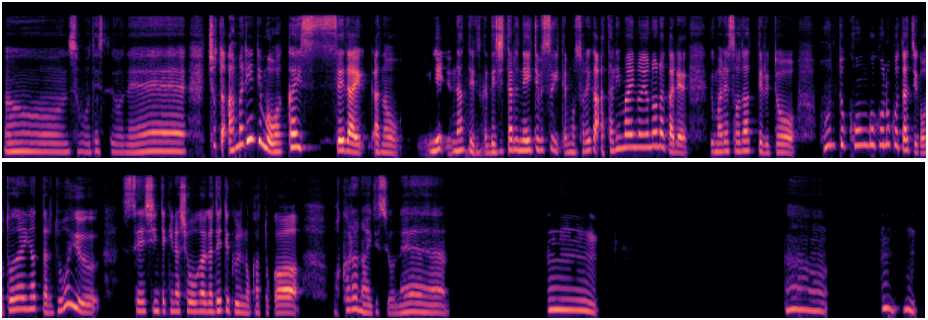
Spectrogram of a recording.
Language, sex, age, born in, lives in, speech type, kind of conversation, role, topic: Japanese, female, 40-44, Japan, United States, conversation, unstructured, none, 周りの人の意見を気にしますか？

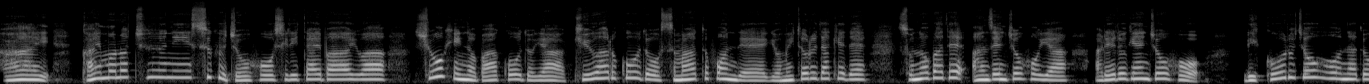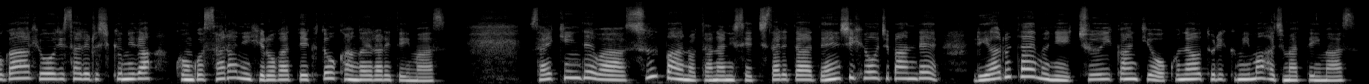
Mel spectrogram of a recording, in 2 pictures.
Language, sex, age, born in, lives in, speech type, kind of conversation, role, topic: Japanese, female, 55-59, Japan, United States, read, expert-assistant, expert, 食品の安全と新しい技術の進化で買い物はどう変わりますか？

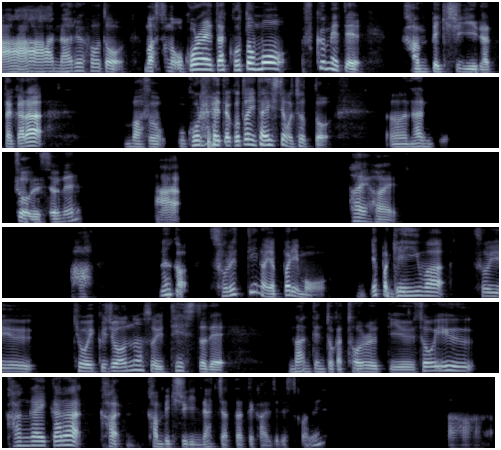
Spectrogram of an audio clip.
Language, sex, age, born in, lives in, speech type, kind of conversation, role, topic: Japanese, male, 20-24, United States, Japan, conversation, podcast, host, 完璧主義をどう抑える？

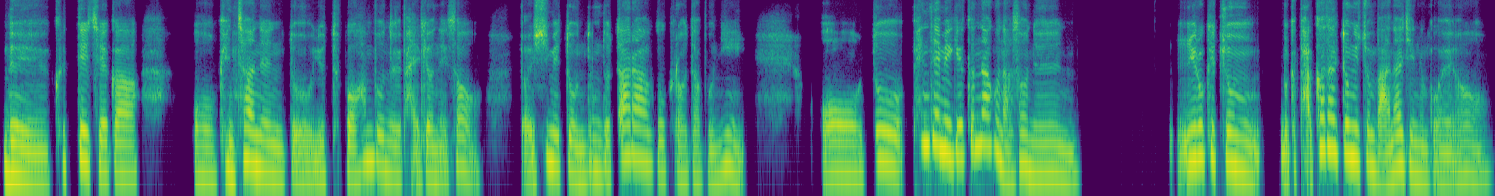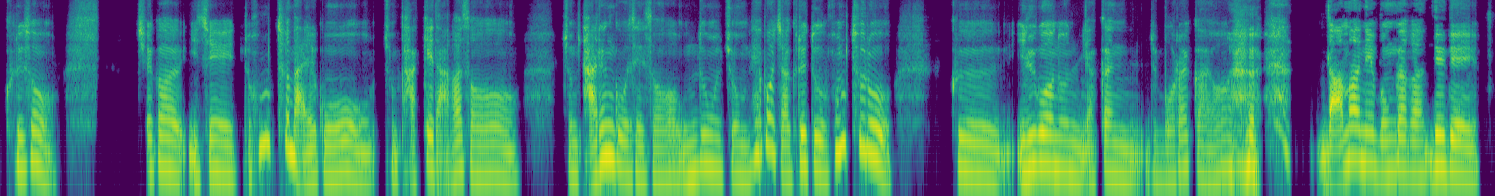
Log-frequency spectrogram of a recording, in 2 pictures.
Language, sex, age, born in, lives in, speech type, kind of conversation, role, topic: Korean, female, 50-54, South Korea, United States, conversation, advice, user, 헬스장이나 그룹 수업에서 다른 사람 눈치가 보여 운동을 못 할 때 어떻게 하면 좋을까요?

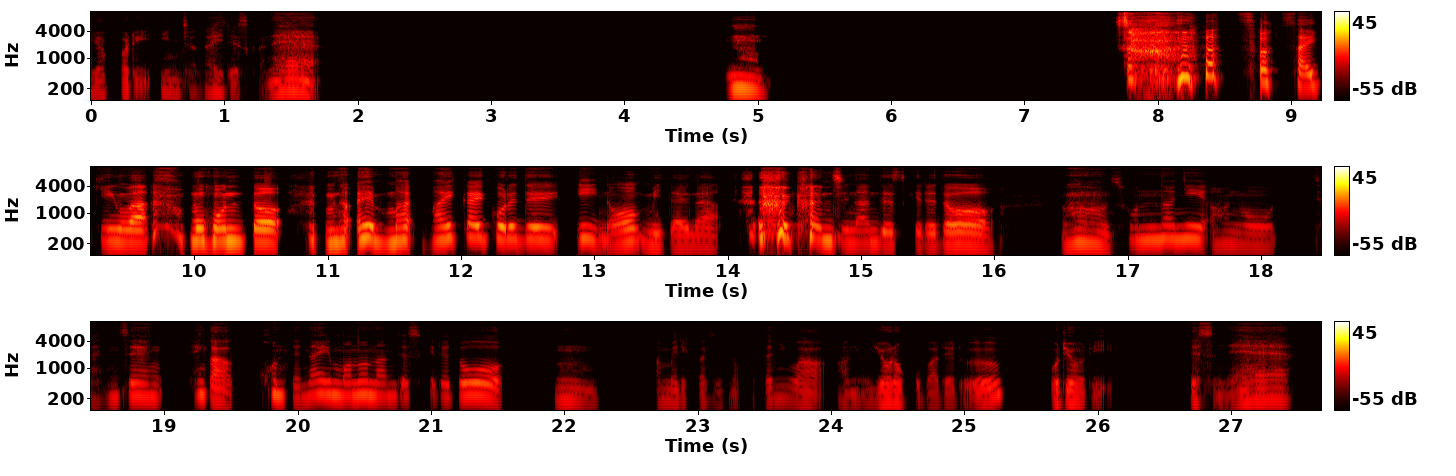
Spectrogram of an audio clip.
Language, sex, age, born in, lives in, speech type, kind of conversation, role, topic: Japanese, female, 50-54, Japan, United States, conversation, podcast, guest, 簡単に作れて喜ばれるおもてなし料理は何ですか？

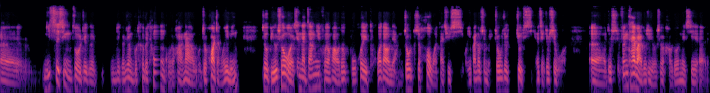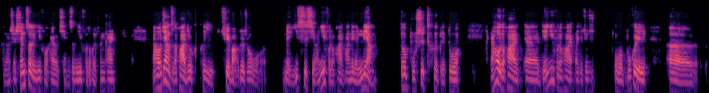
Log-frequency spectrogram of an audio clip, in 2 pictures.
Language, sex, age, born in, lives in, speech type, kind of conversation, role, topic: Chinese, male, 30-34, China, United States, conversation, podcast, guest, 你怎样才能避免拖延反复发生？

